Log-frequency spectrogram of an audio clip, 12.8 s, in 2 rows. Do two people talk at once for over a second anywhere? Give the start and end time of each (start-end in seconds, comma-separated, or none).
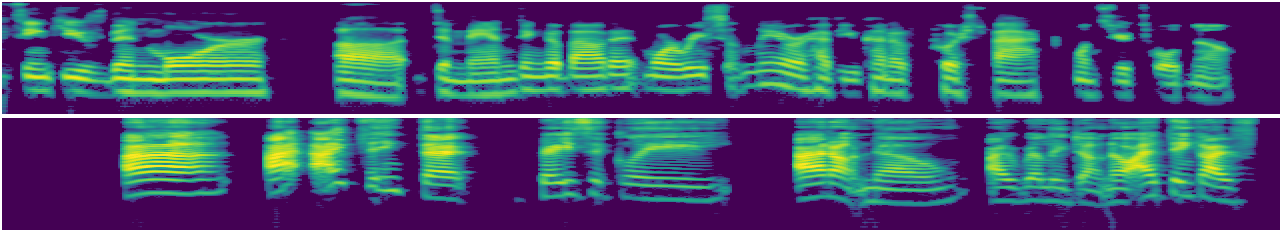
none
